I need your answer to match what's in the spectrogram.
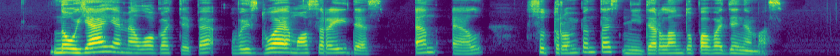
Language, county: Lithuanian, Kaunas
